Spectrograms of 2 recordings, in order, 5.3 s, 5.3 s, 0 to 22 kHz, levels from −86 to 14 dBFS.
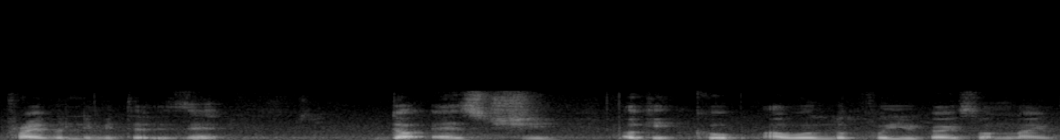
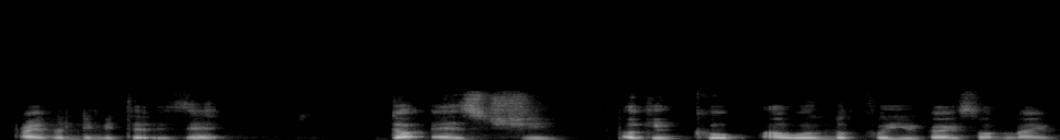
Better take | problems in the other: first | noise reduction (neural mask model DeepFilterNet 3)

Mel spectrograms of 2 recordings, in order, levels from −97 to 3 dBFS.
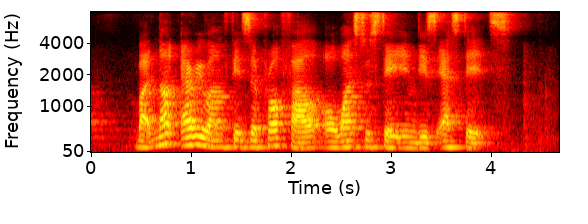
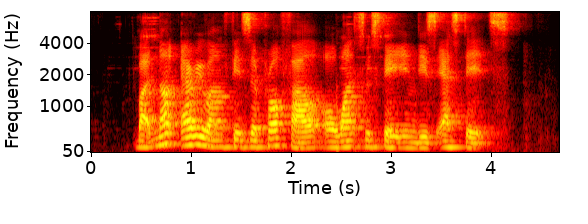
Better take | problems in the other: first | noise reduction (neural separator model SepFormer DNS4)

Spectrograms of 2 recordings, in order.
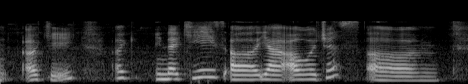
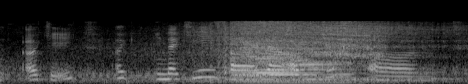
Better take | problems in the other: first | background sound (Motorcycle / Engine); 1 dB above the speech

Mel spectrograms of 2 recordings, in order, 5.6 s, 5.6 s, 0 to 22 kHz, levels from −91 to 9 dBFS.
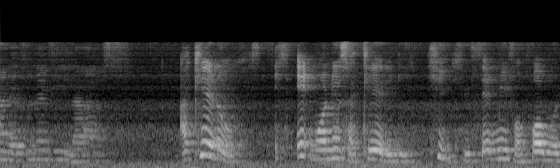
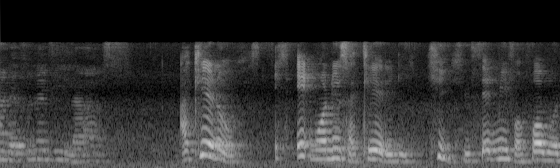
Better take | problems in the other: second | room echo; dies away in 0.3 s

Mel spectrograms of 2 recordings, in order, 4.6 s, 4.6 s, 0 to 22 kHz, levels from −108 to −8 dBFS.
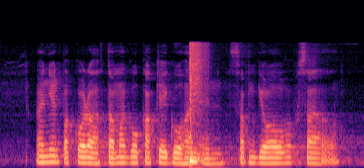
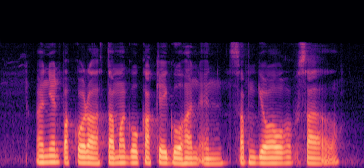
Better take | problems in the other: second | background sound (Snare drum); as loud as the speech // room echo; dies away in 0.9 s

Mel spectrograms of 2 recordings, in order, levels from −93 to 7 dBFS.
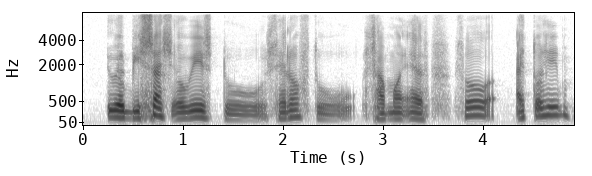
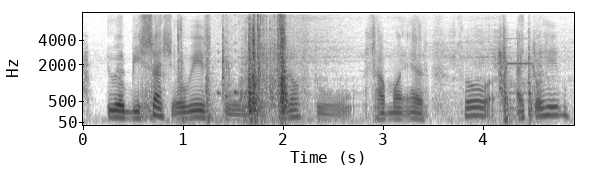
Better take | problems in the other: first | background sound (Printer); 1 dB below the speech

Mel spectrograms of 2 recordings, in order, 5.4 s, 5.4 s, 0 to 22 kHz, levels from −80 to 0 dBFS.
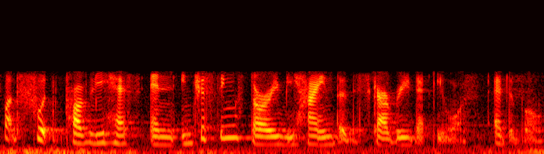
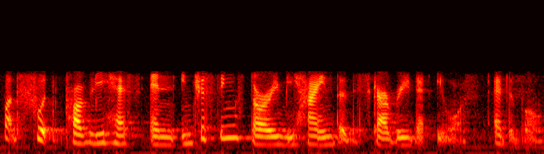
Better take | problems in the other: second | background sound (Scissors); 17 dB below the speech

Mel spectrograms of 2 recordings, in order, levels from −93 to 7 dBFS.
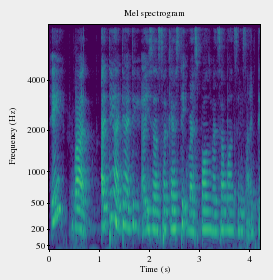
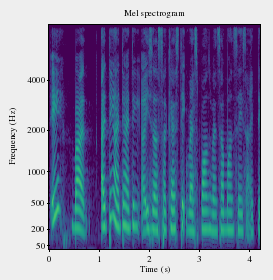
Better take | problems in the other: second | noise reduction (neural separator model SepFormer DNS4)

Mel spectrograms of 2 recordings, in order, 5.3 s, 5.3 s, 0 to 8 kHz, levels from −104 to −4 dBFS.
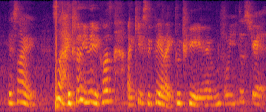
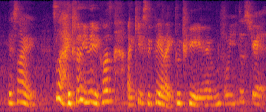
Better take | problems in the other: second | background sound (Telephone); 10 dB below the speech

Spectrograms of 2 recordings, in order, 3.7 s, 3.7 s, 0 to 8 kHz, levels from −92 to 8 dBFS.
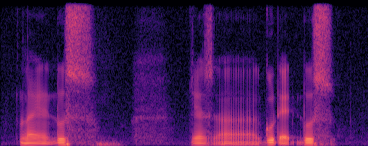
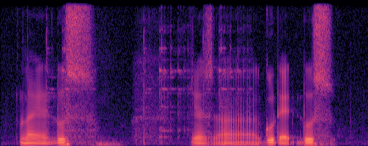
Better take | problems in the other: first | background sound (Coin (dropping)); 19 dB below the speech

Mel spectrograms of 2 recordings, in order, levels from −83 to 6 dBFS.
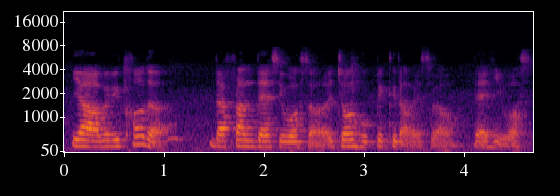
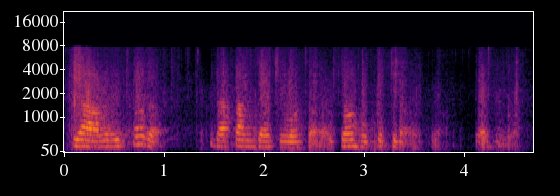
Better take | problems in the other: first | noise reduction (neural mask model RNNoise)

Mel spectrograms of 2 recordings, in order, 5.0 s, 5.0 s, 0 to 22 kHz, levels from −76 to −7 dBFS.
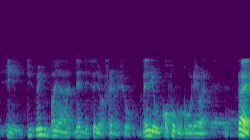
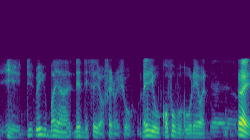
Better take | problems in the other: second | room echo; dies away in 0.7 s

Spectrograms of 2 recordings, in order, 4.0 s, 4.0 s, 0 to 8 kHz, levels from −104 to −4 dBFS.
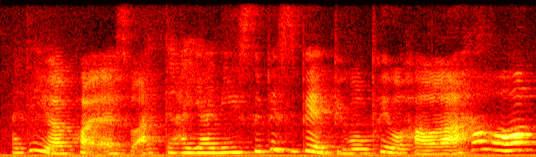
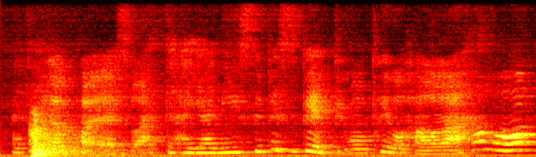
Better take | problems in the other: first | background sound (Explosion); 4 dB above the speech // room echo; dies away in 0.2 s

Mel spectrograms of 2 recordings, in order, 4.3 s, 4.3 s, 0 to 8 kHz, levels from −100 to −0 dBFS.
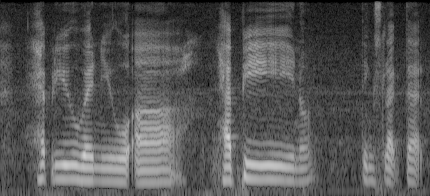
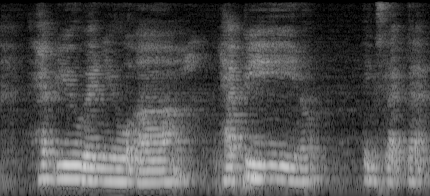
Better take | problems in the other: first | room echo; dies away in 0.6 s

